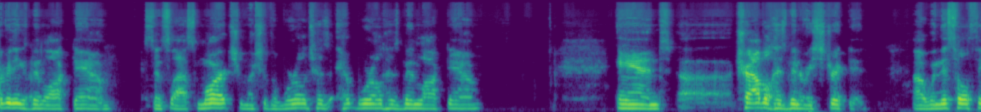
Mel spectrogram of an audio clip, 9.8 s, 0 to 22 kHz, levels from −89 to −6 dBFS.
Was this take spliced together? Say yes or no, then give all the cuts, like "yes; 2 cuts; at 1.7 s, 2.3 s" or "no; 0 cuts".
no; 0 cuts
